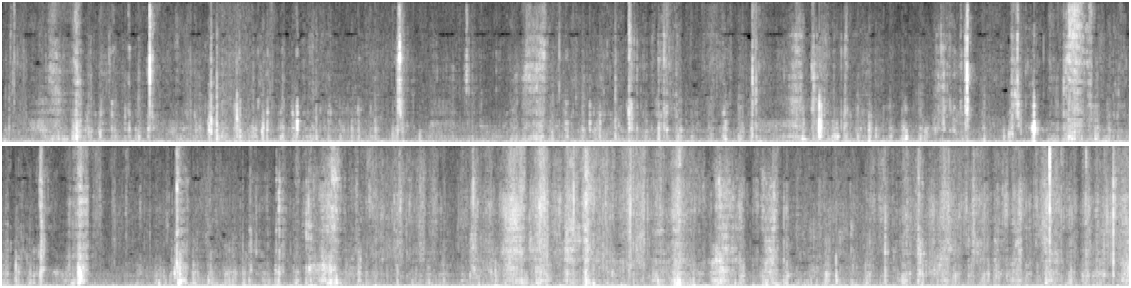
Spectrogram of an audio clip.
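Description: Close-miked biting and chewing of skewered seafood and perilla leaves, with many sharp, irregular crunches.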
